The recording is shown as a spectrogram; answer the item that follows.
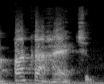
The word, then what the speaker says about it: Pacarrete: É um filme de 2019, também tem alguns anos, chama Pacarrete, P-A-C-A-Carrete, como se escreve.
